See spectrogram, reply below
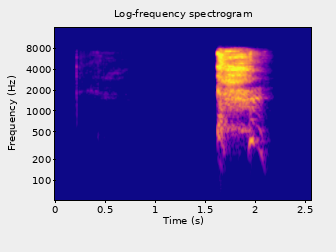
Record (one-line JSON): {"cough_length": "2.6 s", "cough_amplitude": 30600, "cough_signal_mean_std_ratio": 0.34, "survey_phase": "beta (2021-08-13 to 2022-03-07)", "age": "18-44", "gender": "Female", "wearing_mask": "No", "symptom_cough_any": true, "symptom_runny_or_blocked_nose": true, "symptom_diarrhoea": true, "symptom_fatigue": true, "symptom_headache": true, "symptom_change_to_sense_of_smell_or_taste": true, "symptom_onset": "2 days", "smoker_status": "Never smoked", "respiratory_condition_asthma": false, "respiratory_condition_other": false, "recruitment_source": "Test and Trace", "submission_delay": "1 day", "covid_test_result": "Positive", "covid_test_method": "RT-qPCR"}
